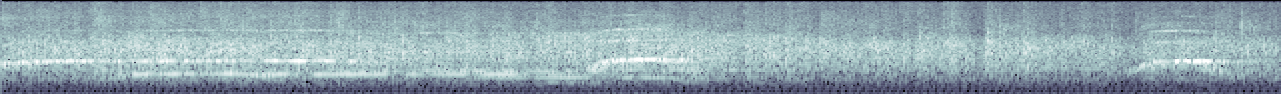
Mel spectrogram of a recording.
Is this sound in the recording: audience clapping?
yes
